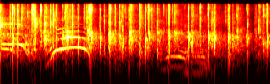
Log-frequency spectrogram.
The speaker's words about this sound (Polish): Wielkie brawa!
